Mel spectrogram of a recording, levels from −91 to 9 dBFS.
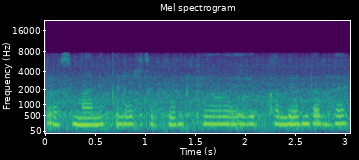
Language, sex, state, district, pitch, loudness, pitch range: Hindi, female, Jharkhand, Garhwa, 235 Hz, -15 LUFS, 230-245 Hz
